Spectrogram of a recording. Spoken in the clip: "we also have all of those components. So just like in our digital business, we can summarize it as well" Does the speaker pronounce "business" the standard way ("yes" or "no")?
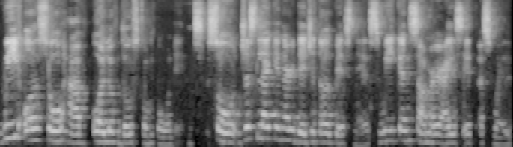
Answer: no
